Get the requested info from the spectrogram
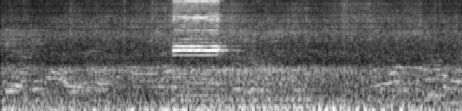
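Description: Busy open-air market ambience: shoppers and vendors talking over a low rumble of traffic. A short high horn beep sounds about a second in.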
